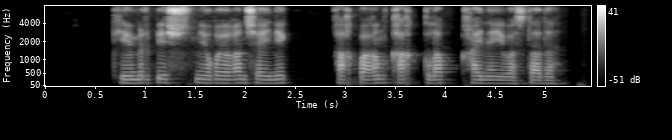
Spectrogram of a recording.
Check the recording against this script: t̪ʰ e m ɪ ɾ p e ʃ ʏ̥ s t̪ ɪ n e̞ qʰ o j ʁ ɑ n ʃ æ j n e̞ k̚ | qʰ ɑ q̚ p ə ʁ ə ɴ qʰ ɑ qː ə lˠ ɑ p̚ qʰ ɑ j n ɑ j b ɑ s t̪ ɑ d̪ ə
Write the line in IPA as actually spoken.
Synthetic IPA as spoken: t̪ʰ e m ɪ ɾ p e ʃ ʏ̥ s t̪ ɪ n e̞ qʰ o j ʁ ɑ n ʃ æ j n e̞ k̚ | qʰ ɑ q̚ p ɑ ʁ ə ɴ qʰ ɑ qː ə lˠ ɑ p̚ qʰ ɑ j n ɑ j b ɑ s t̪ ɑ d̪ ə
